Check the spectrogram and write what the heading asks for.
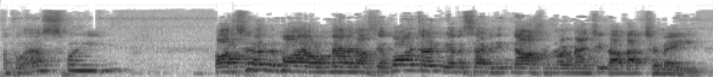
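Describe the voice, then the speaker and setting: Performing as a pantomime dame, a saucy middle-aged widowed nurse, a man with a high, rather bright voice tells stories in mock-mournful stand-up, landing jokes with deliberate pauses. It's an indoor charity show with a live audience, picked up by a distant microphone in a roomy venue.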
